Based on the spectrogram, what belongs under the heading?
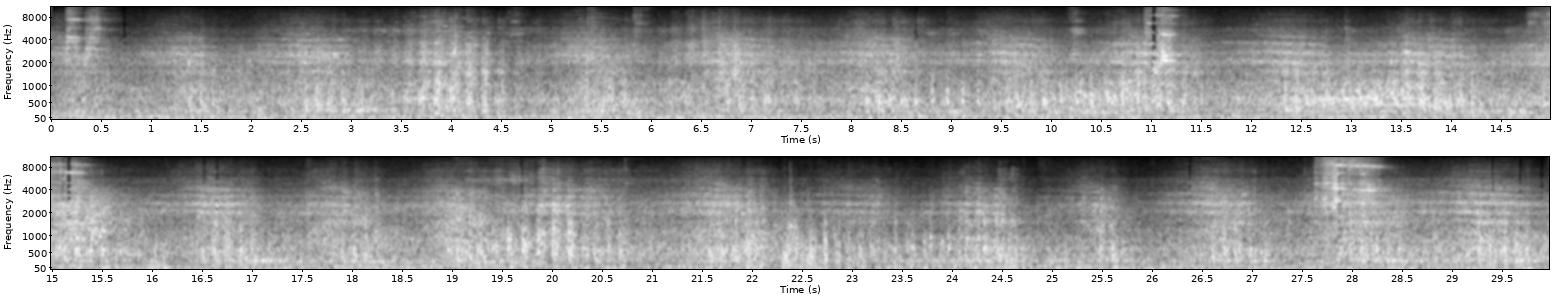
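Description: Double-stack intermodal freight train's well cars rolling past at close range: a steady loud rumble of steel wheels on rail, with clicks and clanks at the rail joints and a few brief high wheel squeals.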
